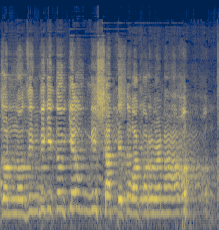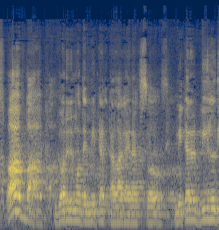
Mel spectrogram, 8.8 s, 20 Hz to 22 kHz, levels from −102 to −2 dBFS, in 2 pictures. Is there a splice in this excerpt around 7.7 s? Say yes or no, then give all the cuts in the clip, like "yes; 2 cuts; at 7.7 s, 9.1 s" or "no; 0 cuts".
no; 1 cut; at 4.3 s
